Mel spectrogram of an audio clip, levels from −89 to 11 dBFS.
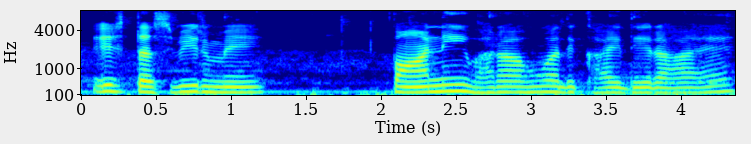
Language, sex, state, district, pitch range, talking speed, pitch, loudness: Hindi, female, Uttar Pradesh, Deoria, 180-200 Hz, 140 wpm, 190 Hz, -30 LUFS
